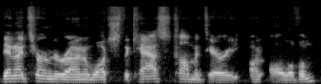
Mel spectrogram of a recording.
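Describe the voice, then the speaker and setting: A man's voice: mid-range voice, fairly even intonation, a little fast, sharp tone. A man hosting a casual livestream interview, upbeat and reading out viewer questions from the chat. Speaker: host.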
